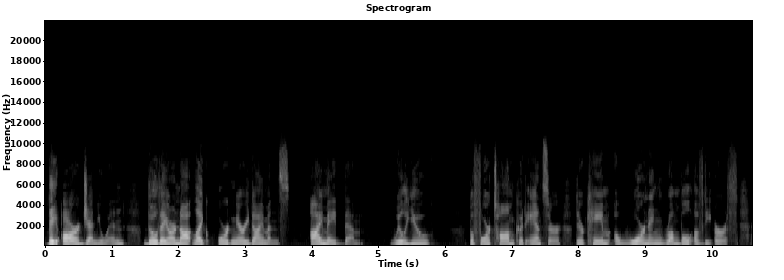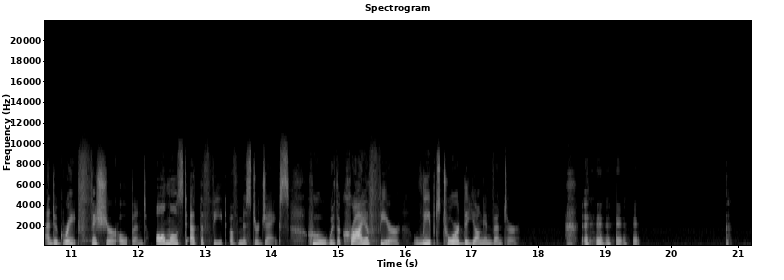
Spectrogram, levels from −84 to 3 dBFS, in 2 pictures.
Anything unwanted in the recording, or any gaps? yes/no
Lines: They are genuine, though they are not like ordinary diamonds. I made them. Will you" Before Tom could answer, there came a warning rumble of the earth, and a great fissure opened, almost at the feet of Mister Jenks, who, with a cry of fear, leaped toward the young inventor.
yes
